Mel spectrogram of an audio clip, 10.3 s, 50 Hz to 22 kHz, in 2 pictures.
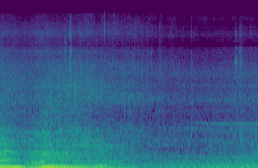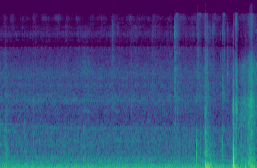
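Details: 2011 Subaru Impreza WRX with replacement Japanese engine swapped in for an EJ25 that had head gasket and ring land issues: after a loud start, a low even boxer burble with a steady beat, no knocks or ticks, healthy idle.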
